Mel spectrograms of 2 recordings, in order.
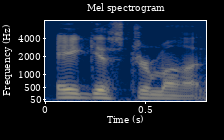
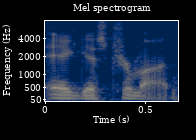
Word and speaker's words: Aegisdramon: me the proper pronunciation I am settling on everyone I have ever spoken to has pronounced the name differently I am sticking with because it is comfortable for me egistramon I don't know I'm I'm going with aegistramon so just so we're clear I am committing to that pronunciation for the duration of this video now this is a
